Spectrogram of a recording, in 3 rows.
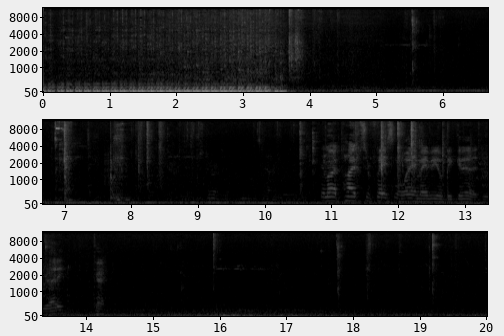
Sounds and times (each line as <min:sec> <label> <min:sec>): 0:00.0 Drive by motorcycle 0:03.9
